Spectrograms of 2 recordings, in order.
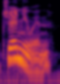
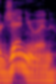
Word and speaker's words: genuine: For genuine, we break it down into three syllables and the stress falls firmly on the first syllable.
